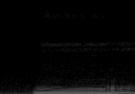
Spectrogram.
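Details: A pet Pekingese asleep with the whites of its eyes showing, snoring: after half a second of quiet, a low droning, harmonic hum holds steady for about a second, then shifts slightly higher and rougher as the breath ends.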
